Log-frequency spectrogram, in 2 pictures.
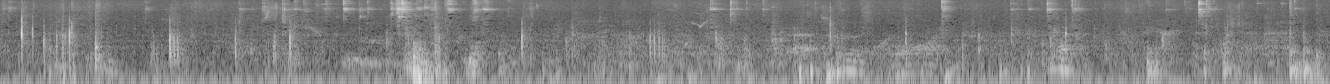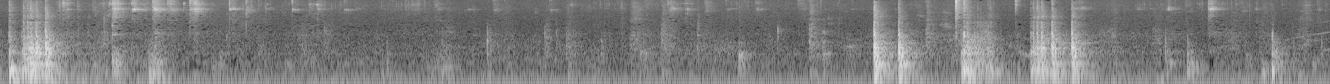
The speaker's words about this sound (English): May I switch chairs with you then, because I need the lower seat. Excuse us, everyone, while we shuffle just a little bit.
